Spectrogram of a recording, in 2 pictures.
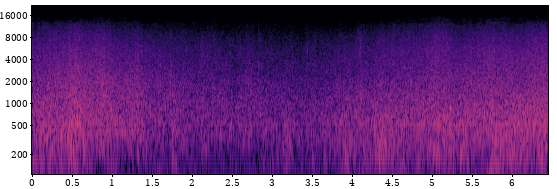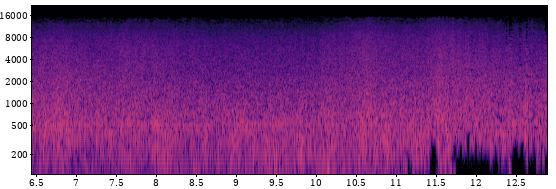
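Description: Ocean surf sound opening a dark ambient drone track: a dense wash of noise that swells and ebbs slowly like breaking waves. The deep low end drops away near the end.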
